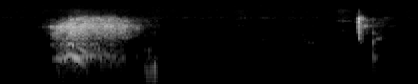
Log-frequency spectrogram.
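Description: A short, breathy burst of voice from a woman, a sudden noisy puff with a slight falling pitch lasting about half a second, then a brief faint breath sound just before she speaks again.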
